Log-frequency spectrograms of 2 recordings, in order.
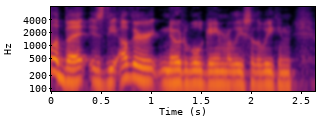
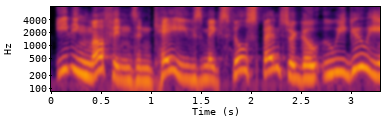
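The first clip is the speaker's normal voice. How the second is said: higher, slow mock-dreamy reading; silly title voice; 8 semitones higher, 3 dB louder, slower than usual. Podcaster reading out a nonsense title, slow higher mock voice. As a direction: savor the absurd title.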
